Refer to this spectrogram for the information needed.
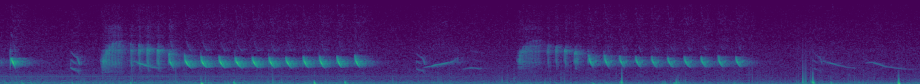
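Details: Javan kingfisher calling in active voice: two bursts of rapid, even, high buzzy notes, each lasting about two seconds, with thin upslurred chirps between and scattered faint clicks in a quiet background.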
